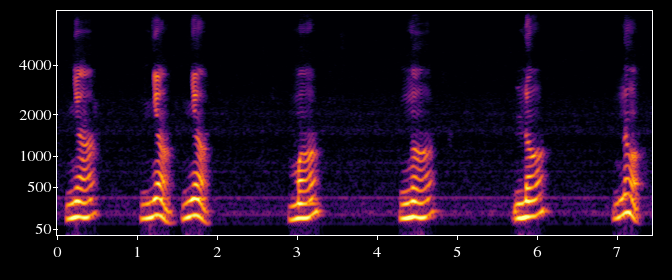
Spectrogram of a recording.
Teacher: मुख और नासिका इन दोनों को मिलाकर जिसका उच्चारण होता है उसको क्या कहते हैं, अनुनासिक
